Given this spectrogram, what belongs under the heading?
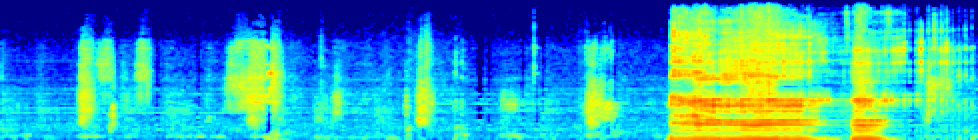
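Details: Woman deliberately burping for fun, weak burps running out of steam: soft background sounds, then a long, loud, voiced burp followed by a short second burp.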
